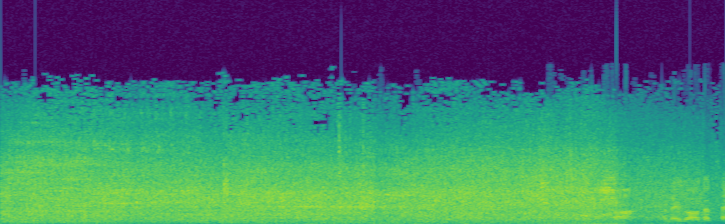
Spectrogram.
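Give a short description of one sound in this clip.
Traffic rumbles and hums along a busy street.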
